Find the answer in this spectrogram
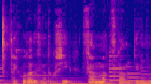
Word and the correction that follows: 三松館: に言いましたけど、えー、 3 つの松の館で三章館と読むそう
